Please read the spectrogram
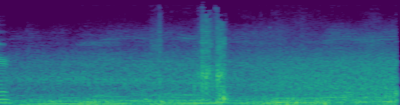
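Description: Steady low hum of a motor vehicle engine running, with a brief higher sound about two seconds in.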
